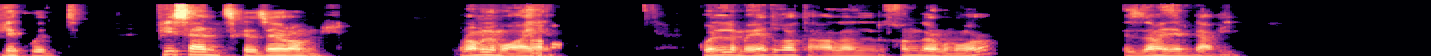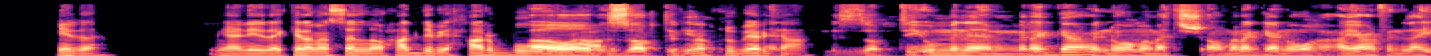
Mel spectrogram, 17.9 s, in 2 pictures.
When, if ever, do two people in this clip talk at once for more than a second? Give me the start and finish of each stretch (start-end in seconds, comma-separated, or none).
12.3-14.0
